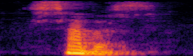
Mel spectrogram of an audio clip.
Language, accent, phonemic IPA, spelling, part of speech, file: English, Southern England, /ˈsæbəθ/, Sabbath, noun, LL-Q1860 (eng)-Sabbath.wav
- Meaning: 1. Friday, observed in Islam as a day of rest and worship 2. Saturday, observed in Judaism as a day of rest and worship 3. Sunday, observed in Christianity as a day of rest and worship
